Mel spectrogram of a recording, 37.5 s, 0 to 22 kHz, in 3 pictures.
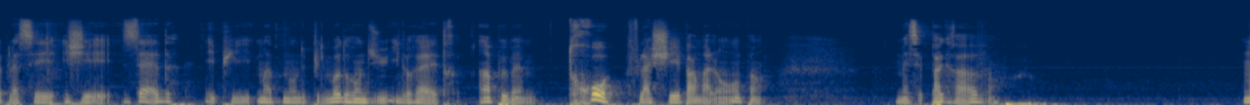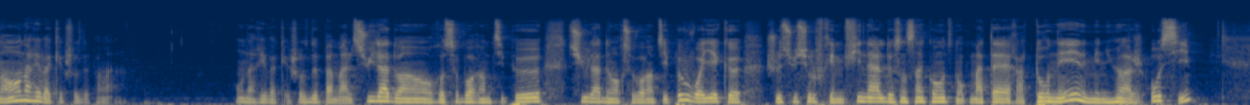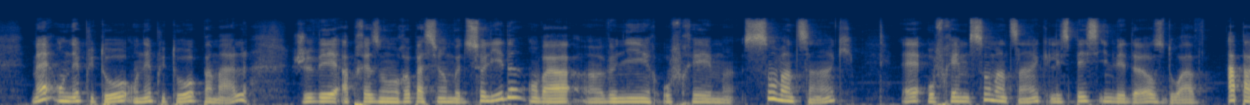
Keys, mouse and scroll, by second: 0.2 click, 1.2 click, 4.3 scroll up 1, 6.5 scroll up 1, 27.7 click, 30.3 click, 35.8 right click, 37.0 middle click.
